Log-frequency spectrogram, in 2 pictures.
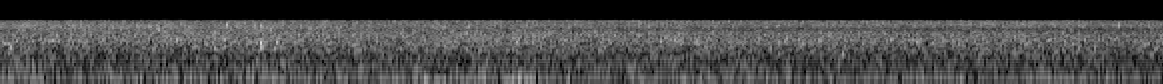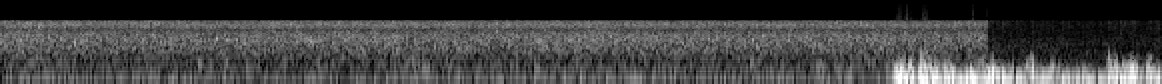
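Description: A rocky brook's shallow rapids rush steadily over the stones. About ten seconds in, a loud low buffeting of wind on the microphone cuts in and the rush of water drops away.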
